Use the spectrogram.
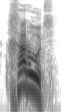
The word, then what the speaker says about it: Harod: Em hebraico seria Harod. E essa palavrinha Harod é quase idêntica, mesma raiz, só muda a pronúncia, de uma outra palavrinha que é Hared.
